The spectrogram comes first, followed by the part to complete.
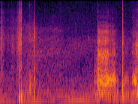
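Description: Clip-on lavalier microphone handling noise as the mic is unclipped from a shirt and moved while still live: two sharp clicks in the first second, then a louder rustling scrape near the end.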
